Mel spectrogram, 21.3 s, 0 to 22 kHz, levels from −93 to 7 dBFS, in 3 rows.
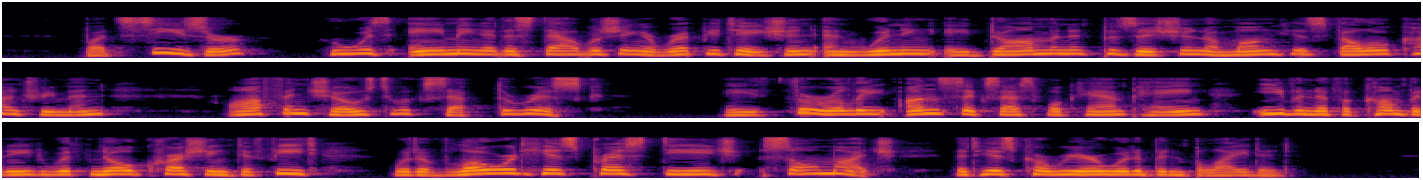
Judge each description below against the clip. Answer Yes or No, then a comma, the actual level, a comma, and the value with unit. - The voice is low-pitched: No, high, 200 Hz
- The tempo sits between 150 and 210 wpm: No, average, 140 wpm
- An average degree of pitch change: Yes, average, 3.4 semitones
